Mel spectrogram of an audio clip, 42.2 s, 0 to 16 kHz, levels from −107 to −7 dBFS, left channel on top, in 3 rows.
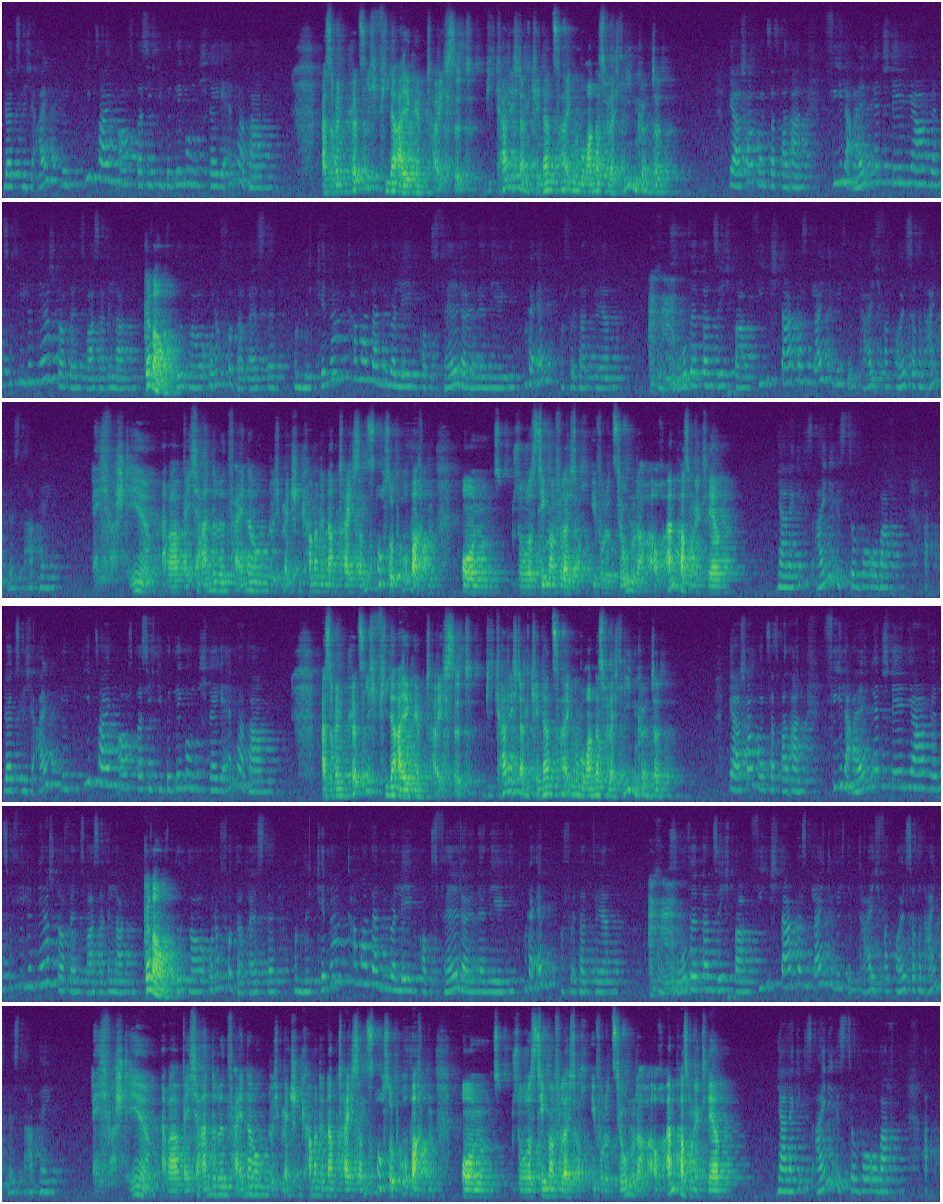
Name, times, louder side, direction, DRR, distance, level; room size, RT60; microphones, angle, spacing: voice 1, 0.0-4.1 10.7-16.4 16.7-18.2 18.5-23.3 23.9-29.0 39.8-40.1 40.4-42.0, right 2 dB, 40° right, 4 dB, 5.0 m, -47 dB
voice 2, 4.4-9.9 16.2-16.6 23.8-24.2 29.5-39.0, right 2 dB, 80° right, 4 dB, 7.1 m, -34 dB
26.5 x 21.0 x 8.1 m, 0.77 s
head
